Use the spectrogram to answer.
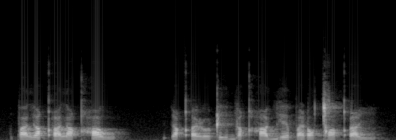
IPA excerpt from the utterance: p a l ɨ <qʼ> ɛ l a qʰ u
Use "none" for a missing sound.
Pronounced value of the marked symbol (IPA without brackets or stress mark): qʼ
